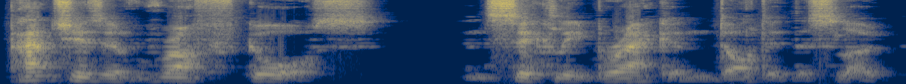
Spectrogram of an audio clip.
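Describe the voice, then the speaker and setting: A man narrates an audiobook from noticeably back from the microphone. His voice is low and sharply forceful, and he delivers dramatic prose in grave, measured, emphatic phrases. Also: far from the mic, low-quality recording.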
